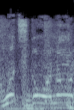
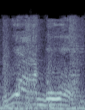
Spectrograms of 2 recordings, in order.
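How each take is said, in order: First: It is said as full standard English words. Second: It is said in clipped Jamaican patois form. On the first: The speaker calls it wrong. "if you say, what's going on in Jamaica, you're not going to get answers" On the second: The speaker calls it right. "So you better be able to say"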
